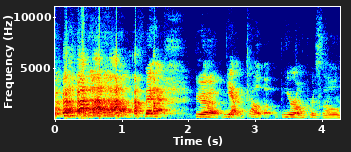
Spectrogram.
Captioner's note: laughs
